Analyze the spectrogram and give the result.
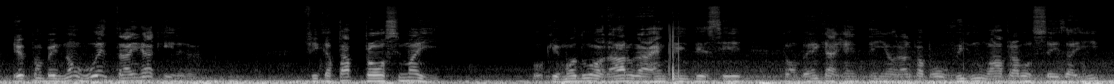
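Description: Moderate-paced male speech, dry sound with no echo, loud background noise behind it. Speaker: driver vlogger. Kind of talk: casual vlog chat. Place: car. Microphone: phone near.

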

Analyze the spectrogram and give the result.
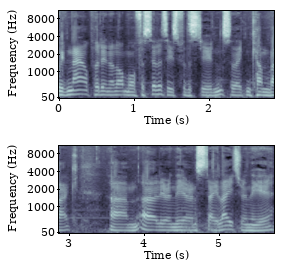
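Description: Fairly quick and fairly even in intonation, a man speaks in a dry sound with no echo. Noticeable background noise is present. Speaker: site owner or host. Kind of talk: interview answer. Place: open country. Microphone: lapel.

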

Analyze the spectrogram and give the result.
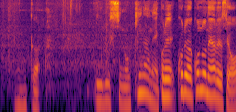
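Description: Against light background noise, a man with an Aomori accent speaks at a high pitch with very wide pitch swings, the sound dry with no echo. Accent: soft Hachinohe dialect. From Hachinohe, Aomori. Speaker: retired high school teacher. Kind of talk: mumbled monologue while hiking. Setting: outdoors. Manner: relaxed, soothing. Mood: relaxed, mellow, talking to himself. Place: forest. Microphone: phone near.

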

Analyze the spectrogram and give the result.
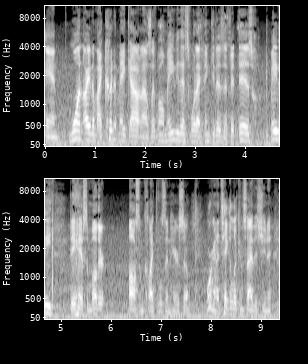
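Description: Music plays in the background. Over it, a man speaks at a very fast pace with lively intonation. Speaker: auctioneer, reseller. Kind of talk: casual vlog chat. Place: street.

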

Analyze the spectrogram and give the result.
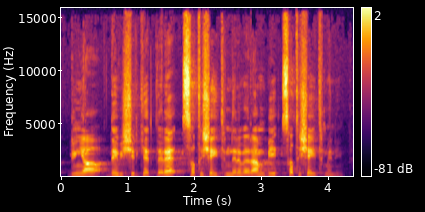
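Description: On a very clean recording with a silent background, a man speaks in an animated tone at a moderate pace. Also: hardly any pauses. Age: 40s. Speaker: sales trainer and author. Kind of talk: conference talk. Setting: stage with audience.

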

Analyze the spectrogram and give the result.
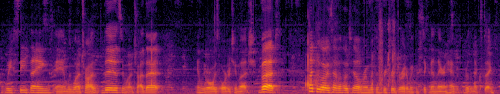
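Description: Fairly quick speech over faint music in the background. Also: woman. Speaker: travel vlogger. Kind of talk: casual vlog chat. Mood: mildly disappointed, wry. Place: home room. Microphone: phone near.

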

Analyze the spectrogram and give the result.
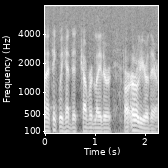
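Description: The pace is fairly quick. The speaker is a man. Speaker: local radio announcer. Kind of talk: emergency radio broadcast, reading closings and cancellations. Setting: AM radio broadcast. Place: studio. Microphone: old recording.

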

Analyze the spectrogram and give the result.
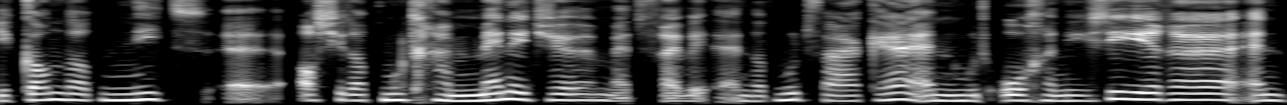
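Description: In a dark, mellow tone and a fairly low pitch, a woman speaks at a fairly slow pace with hardly any pauses and monotone, flat intonation, the sound dry and close with no echo. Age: 50s. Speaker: charity foundation director. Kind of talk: podcast interview.

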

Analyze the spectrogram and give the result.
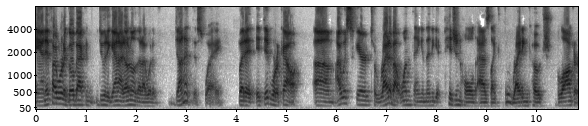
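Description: In a quiet background, a man with an American accent talks at a fairly quick pace. His tone is bright and sharp, with ordinary pitch variation. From US South. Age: 20s. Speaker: writer and blogger; blogger. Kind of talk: interview; interview answer. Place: home room. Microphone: webcam.

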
